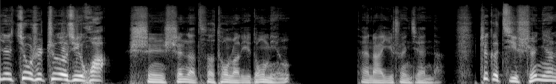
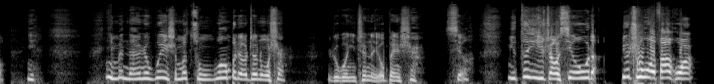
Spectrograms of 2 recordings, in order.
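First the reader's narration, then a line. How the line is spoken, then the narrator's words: Crying. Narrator (Chinese): 王月 便哭泣着说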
